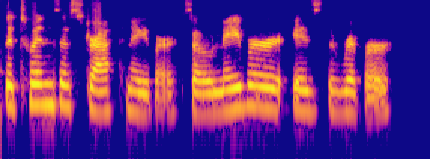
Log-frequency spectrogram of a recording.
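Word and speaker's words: Strathnaver: I'm gonna have you say the title because I'll pronounce it wrong. So it's called The Twins of Strath Neighbor.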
